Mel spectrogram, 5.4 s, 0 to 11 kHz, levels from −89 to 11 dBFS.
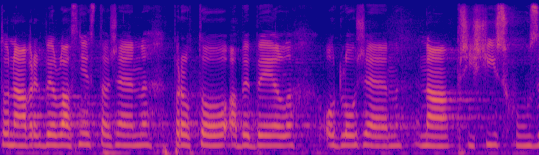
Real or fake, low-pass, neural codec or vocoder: real; 9.9 kHz; none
